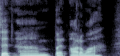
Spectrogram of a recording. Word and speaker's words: Ottawa: and uh and not otawa some people like to pronounce it um but ottawa that's how the canadians pronounce it and what shopify has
